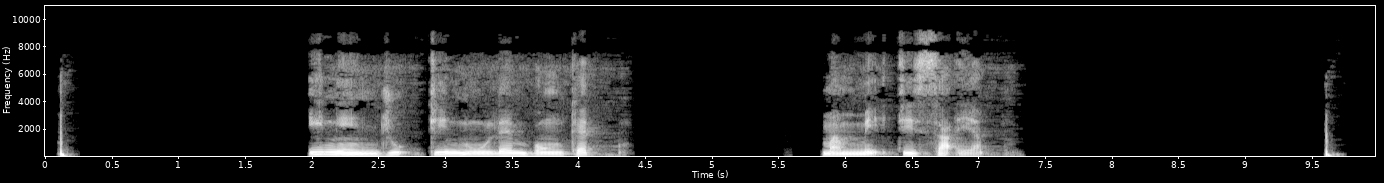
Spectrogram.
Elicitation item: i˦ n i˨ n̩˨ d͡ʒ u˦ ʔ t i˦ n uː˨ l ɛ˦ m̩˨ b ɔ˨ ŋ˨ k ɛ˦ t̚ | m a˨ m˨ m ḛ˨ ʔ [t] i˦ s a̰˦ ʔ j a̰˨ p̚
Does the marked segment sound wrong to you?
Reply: no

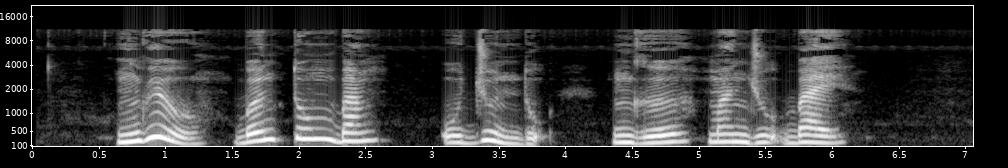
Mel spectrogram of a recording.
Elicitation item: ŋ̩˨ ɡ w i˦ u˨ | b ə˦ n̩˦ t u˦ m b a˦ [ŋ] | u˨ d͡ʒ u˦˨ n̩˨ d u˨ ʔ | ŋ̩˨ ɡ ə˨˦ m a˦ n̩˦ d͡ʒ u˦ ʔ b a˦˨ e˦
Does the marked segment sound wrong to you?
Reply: no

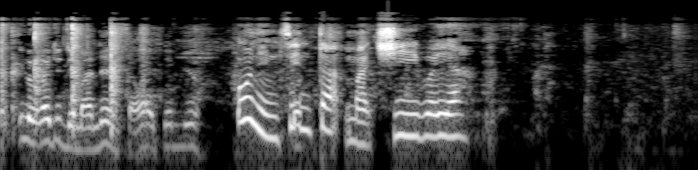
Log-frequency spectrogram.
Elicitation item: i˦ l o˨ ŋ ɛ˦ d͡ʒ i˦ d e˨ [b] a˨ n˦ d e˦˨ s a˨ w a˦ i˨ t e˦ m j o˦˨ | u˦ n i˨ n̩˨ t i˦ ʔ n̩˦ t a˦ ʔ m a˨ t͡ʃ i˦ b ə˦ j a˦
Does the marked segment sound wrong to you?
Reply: yes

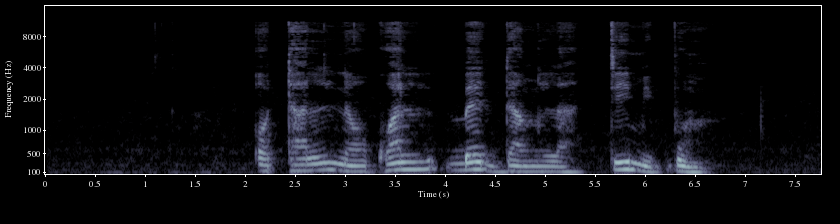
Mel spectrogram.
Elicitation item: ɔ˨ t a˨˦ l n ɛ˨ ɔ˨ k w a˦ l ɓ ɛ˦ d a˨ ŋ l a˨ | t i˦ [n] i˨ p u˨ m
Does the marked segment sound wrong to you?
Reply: yes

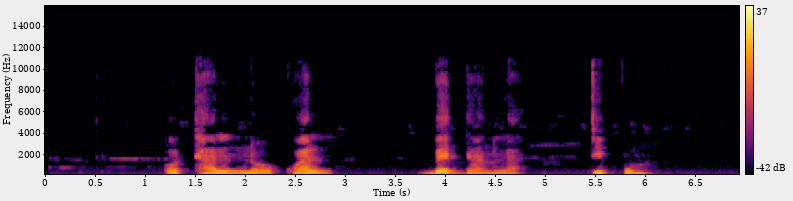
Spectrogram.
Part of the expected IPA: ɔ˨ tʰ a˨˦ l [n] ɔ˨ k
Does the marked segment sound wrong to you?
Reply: no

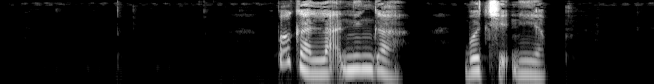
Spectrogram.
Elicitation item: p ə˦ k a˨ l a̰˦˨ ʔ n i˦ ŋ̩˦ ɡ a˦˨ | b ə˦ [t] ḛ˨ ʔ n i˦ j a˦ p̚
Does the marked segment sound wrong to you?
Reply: yes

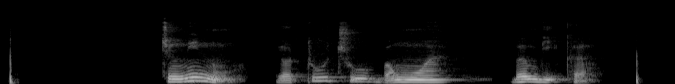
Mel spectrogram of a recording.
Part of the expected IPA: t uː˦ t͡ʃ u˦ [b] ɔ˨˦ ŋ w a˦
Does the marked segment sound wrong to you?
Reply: no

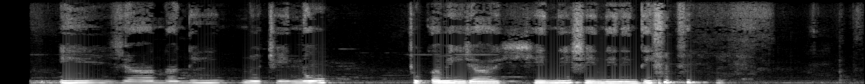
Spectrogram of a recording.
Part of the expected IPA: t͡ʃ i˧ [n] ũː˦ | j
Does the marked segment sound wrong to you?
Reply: no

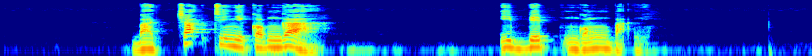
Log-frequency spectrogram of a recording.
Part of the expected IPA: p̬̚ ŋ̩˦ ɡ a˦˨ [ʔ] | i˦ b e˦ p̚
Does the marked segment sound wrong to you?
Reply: yes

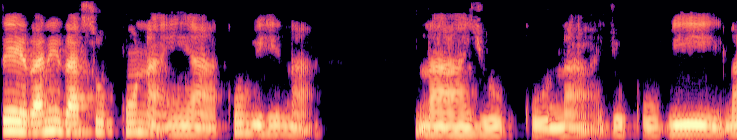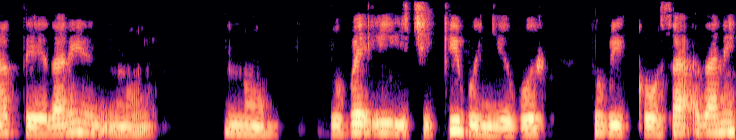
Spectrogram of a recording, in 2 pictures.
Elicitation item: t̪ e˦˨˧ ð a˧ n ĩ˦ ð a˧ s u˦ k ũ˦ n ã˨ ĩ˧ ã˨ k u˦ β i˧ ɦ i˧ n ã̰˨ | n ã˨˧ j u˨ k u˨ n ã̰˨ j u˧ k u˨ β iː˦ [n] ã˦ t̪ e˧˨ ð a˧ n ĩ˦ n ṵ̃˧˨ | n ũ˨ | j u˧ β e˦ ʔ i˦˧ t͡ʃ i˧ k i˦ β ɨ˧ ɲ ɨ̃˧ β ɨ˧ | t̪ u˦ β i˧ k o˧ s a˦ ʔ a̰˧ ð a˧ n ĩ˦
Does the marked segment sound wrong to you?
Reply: no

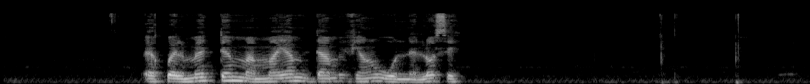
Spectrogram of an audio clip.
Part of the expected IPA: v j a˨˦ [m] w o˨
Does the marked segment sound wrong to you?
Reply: yes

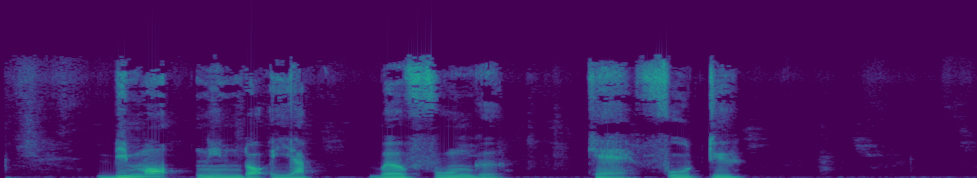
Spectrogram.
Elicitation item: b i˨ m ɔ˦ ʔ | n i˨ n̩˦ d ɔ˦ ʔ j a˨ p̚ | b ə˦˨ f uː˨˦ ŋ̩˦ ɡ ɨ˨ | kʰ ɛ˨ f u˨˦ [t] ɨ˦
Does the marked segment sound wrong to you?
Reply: no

